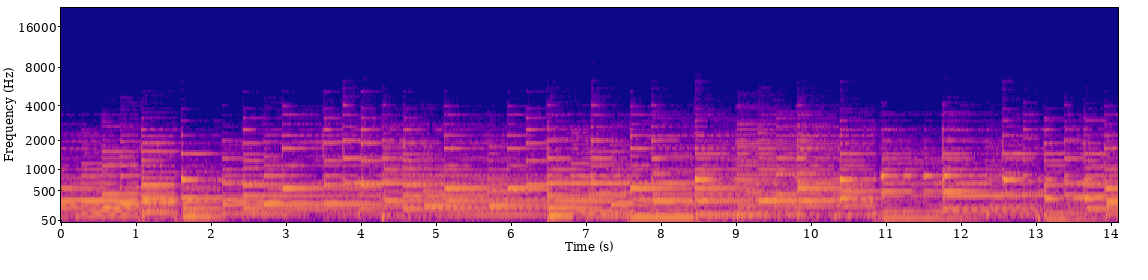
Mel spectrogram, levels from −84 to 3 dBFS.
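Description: No technical faults can be heard anywhere in this recording.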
